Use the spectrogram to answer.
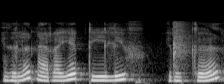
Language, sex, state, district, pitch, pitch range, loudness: Tamil, female, Tamil Nadu, Nilgiris, 185 Hz, 180-210 Hz, -15 LUFS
